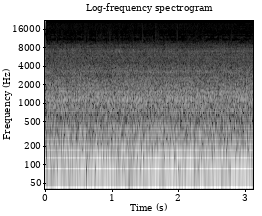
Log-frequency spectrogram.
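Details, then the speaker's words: 2009 Nissan Versa 1.8L at about 157,000 miles with the AC on, after replacing the cylinder 4 coil pack that caused a misfire (P0300, P0340): low, smooth, even idle with no stumbles; runs normally. "No problems. Okay. You see that idle's real smooth."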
